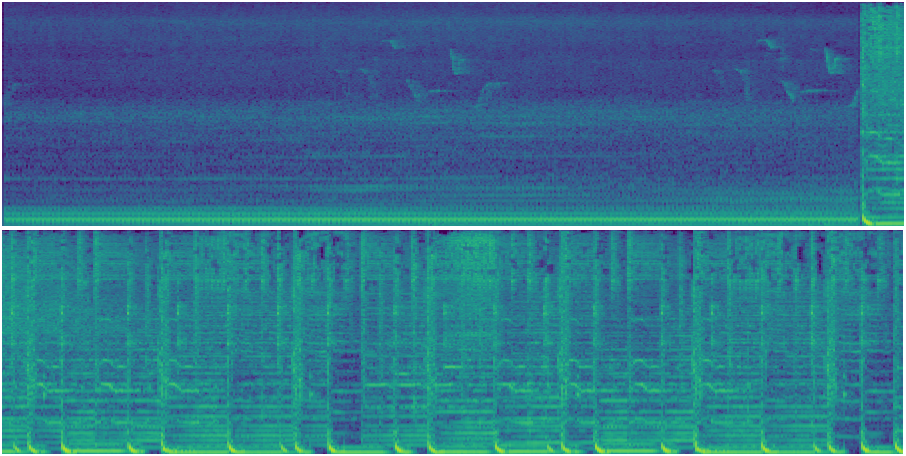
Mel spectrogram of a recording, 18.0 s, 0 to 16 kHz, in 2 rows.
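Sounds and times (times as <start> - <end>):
birds chirping: 0.0 - 11.2
steady low hum: 0.0 - 16.9.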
